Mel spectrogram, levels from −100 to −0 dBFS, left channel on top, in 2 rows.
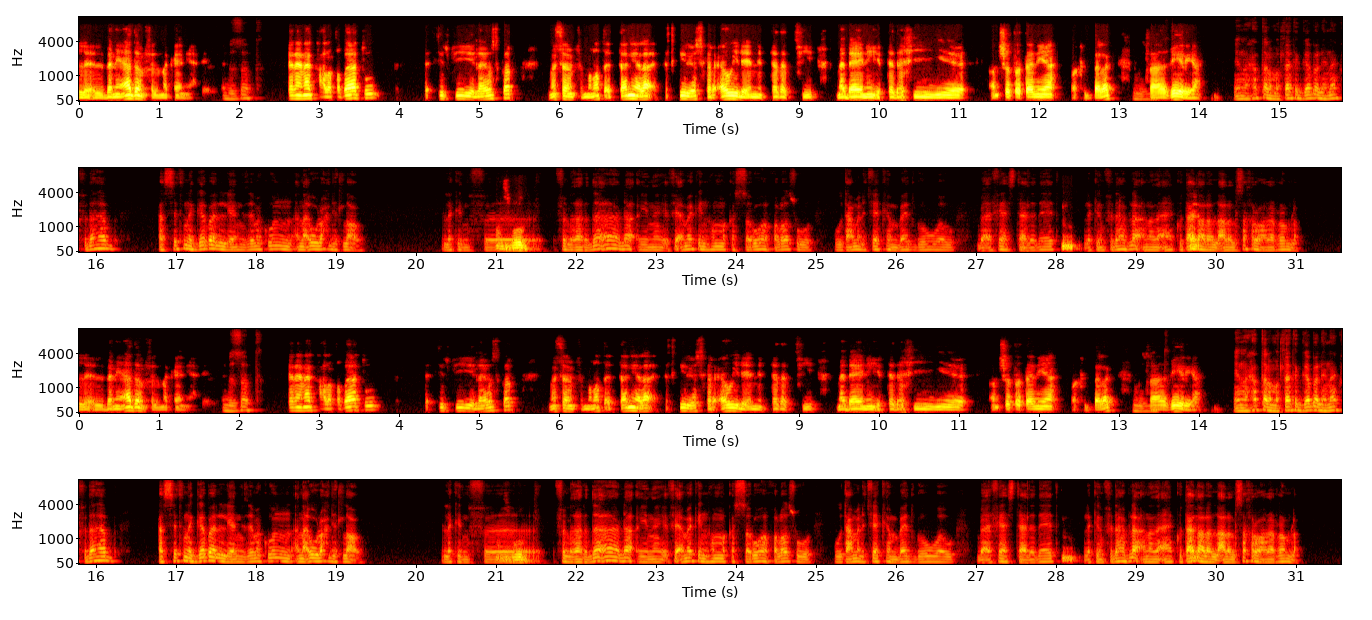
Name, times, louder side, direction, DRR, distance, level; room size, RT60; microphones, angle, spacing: voice 1, 0.0-1.5 2.6-3.7 4.5-5.4 5.9-7.2 7.5-9.2 9.5-11.1 11.4-12.2 12.6-12.9 13.4-14.0 21.0-21.4 28.1-28.2 29.7-29.8, left 8 dB, 80° left, 0.3 m, -24 dB
voice 2, 1.8-2.2 13.2-13.5 14.4-16.3 16.8-19.3 20.3-21.6 21.8-24.9 25.2-26.7 27.0-28.0 28.4-31.0, right 3 dB, 55° right, 0.6 m, -39 dB
2.2 x 2.1 x 2.9 m
head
